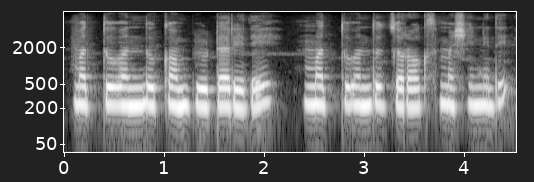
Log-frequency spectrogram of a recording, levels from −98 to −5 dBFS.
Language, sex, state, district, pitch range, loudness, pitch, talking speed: Kannada, female, Karnataka, Bidar, 215-230 Hz, -13 LUFS, 225 Hz, 120 wpm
